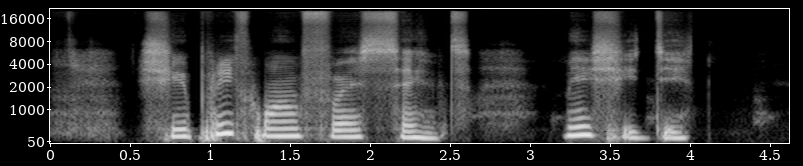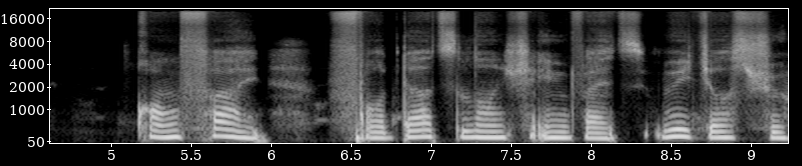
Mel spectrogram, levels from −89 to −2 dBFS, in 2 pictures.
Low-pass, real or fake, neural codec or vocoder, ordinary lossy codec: none; fake; autoencoder, 48 kHz, 32 numbers a frame, DAC-VAE, trained on Japanese speech; none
